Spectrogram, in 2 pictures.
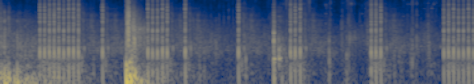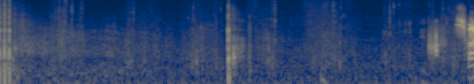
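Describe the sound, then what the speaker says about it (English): Suppressing machine-gun fire in the game Squad comes in several loud, close automatic bursts early on, then gives way to quieter distant shots and faint movement. "I'm gonna give you guys suppressing fire"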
